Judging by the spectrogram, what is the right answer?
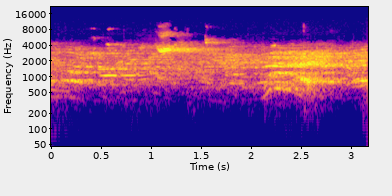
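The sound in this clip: Basketball dribbled on a gym court during a high school girls' game, the bounces blending into steady, loud crowd noise with no clearly separate thuds.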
